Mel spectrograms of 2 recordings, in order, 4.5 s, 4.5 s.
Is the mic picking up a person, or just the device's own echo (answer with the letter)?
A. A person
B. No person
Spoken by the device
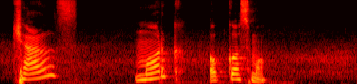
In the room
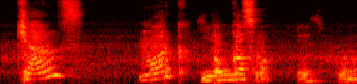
A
